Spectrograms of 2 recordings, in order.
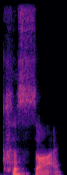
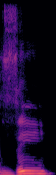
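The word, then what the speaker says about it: xi: name of this letter isai now it is Cai some people pronounce it Z sure whatever do what you like honestly say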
